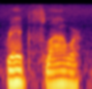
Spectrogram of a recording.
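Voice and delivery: ordinary delivery

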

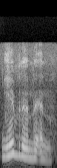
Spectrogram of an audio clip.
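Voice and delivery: put-on a proud girl daring the news; bolder retake. A narrator's reading.

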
